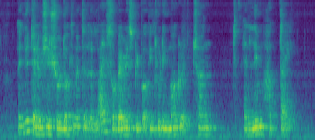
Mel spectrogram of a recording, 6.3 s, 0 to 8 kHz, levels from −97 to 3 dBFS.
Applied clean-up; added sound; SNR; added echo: none; none; none; reverberation time 0.2 s.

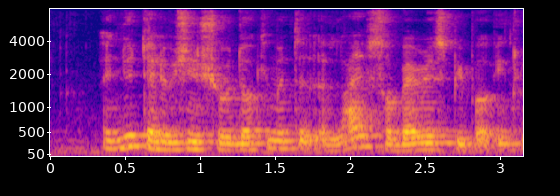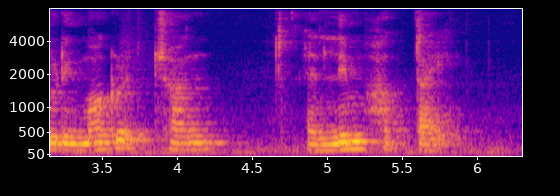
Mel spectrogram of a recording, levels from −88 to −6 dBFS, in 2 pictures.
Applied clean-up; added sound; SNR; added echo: none; none; none; none.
